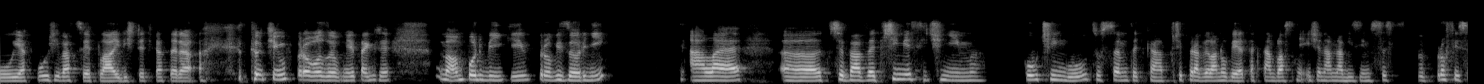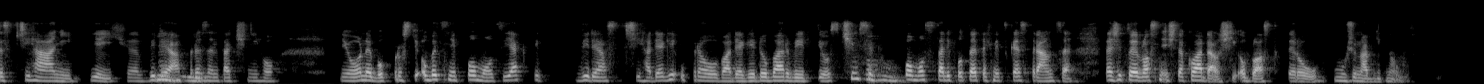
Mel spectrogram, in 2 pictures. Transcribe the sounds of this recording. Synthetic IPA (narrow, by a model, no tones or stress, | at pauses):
ujak̚po̞uʒiːvat̪svʲjɛt̪laɡdɪʃt̪ɛckat̪ɛdat̪ot͡ʃimfpɾo̞vo̞zovɲɛt̪aɡʒɛmaːmpo̞dmiːŋkɪfpɾo̞vɪzo̞ɾɲi | ʔalɛ | t̪r̝̥ɛbavɛt̪r̝̥imɲɛsiːt͡ʃɲiːm | ko̞wt͡ʃɪŋɡut͡sosɛmt̪ɛckapr̝̥ɪpɾavɪlano̞vjɛt̪ak̚t̪amvlast̪ɲɛʔɪʒɛnaːmnabiːzimsɛs | pɾofɪsɛst̪r̝̥iːɦaːɲiːjɛjɪxvɪdɛapɾɛzɛnt̪at͡ʃɲiːɦo̞ | jonɛbo̞pɾo̞scɛʔo̞bɛt͡sɲɛpo̞mo̞t͡sjakt̪ɪ | vɪdɛast̪r̝̥iːɦat̪jakjɛʔupɾavo̞vat̪jaɡjɛdo̞baɾvɪt̪̚jost͡ʃiːmsɪpo̞mo̞t͡st̪adɪpo̞t̪ɛːt̪ɛxnɪt͡skɛːst̪ɾaːnt͡sɛt̪aɡʒɛt̪o̞jɛvlast̪ɲɛʔɛʃt̪ako̞vaːda̰lʃḭːʔo̞bla̰st̪̚k̚t̪ɛɾo̞wmuːʒunabiːdno̞̰wt̪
